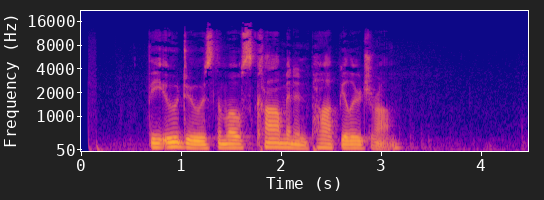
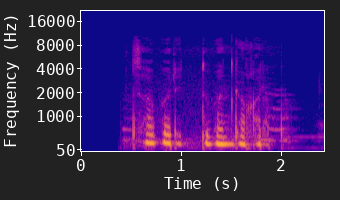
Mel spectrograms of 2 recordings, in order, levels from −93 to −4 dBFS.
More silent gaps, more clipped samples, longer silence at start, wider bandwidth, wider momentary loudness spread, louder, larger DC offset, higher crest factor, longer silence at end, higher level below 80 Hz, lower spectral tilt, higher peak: neither; neither; second, 0.15 s vs 0.5 s; first, 14 kHz vs 9.6 kHz; second, 11 LU vs 21 LU; first, -27 LUFS vs -33 LUFS; neither; about the same, 16 dB vs 16 dB; first, 1.25 s vs 0.35 s; first, -56 dBFS vs -72 dBFS; second, -6 dB/octave vs -8 dB/octave; first, -12 dBFS vs -18 dBFS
